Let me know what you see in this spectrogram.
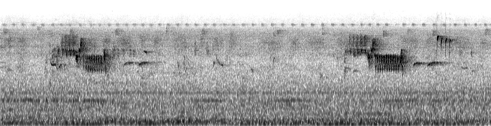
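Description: A songbird singing two short, rapid trilled phrases about six seconds apart, with a brief burst of notes just after the second, over a faint steady low hum.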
